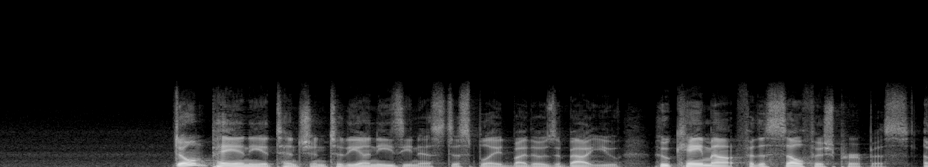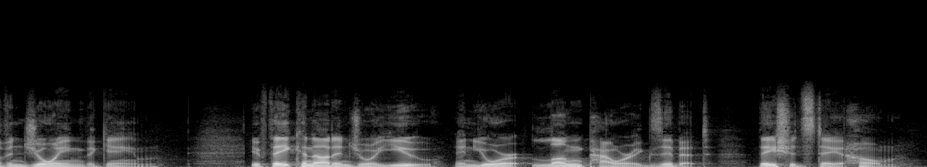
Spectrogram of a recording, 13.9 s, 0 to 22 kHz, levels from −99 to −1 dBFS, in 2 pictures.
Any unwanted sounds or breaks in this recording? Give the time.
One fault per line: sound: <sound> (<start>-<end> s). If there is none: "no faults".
no faults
